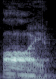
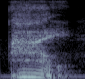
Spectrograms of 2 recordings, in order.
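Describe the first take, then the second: First: It is said in a Cockney accent. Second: It is said in a standard, non-Cockney accent. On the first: The speaker calls it wrong. "and not I, I. That would be Cockney" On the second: The speaker calls it right. "so it's I"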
